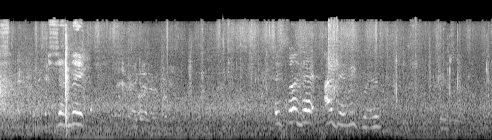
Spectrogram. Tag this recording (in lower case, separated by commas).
speech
